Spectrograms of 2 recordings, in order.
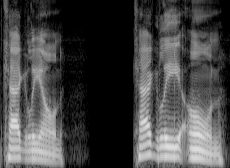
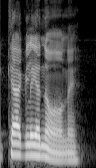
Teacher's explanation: How are you skipping that third syllable that's clearly in there?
